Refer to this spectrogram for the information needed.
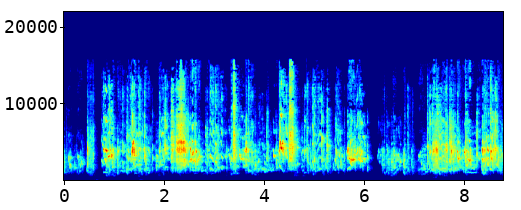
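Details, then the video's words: Pet budgerigars, said to be happy, in loud steady scratchy warbling indoors, brief silent gaps near one, six and seven seconds, otherwise an unbroken stream of chirps and squawks. "happy budgie sounds"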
